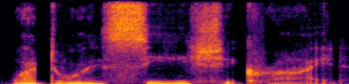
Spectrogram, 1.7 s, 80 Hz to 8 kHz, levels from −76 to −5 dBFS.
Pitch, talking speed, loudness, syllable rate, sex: 110 Hz, 205 wpm, -17 LUFS, 3.6 syllables/s, male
